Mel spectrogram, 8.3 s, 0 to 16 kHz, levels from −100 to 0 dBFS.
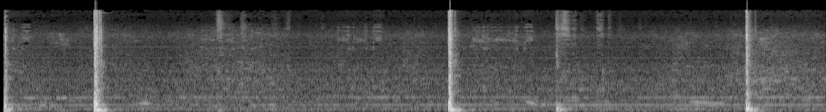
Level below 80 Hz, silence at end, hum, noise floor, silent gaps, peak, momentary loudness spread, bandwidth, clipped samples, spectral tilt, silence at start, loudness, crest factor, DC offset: -36 dBFS; 0.6 s; none; -49 dBFS; none; 0 dBFS; 29 LU; 16 kHz; under 0.1%; -3 dB/octave; 0.05 s; -20 LUFS; 26 dB; under 0.1%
